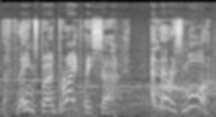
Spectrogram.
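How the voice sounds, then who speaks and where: Excitable dwarf scout, very high voice, swooping pitch, theatrical, game cutscene. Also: male voice, measured pace, full character voice. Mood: alarmed. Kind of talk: video game cutscene acting. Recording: loud music behind. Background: loud music.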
